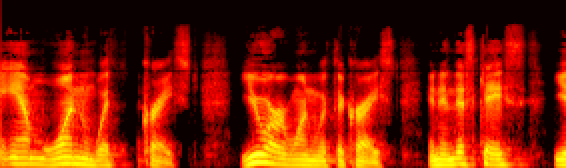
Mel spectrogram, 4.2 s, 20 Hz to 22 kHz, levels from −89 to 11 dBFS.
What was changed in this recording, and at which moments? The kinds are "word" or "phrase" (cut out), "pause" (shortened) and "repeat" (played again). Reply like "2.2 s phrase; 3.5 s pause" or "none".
1.0 s word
